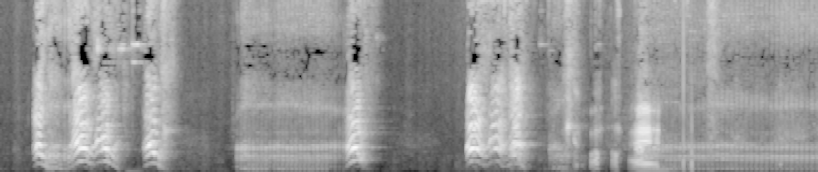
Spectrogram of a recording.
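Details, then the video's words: Peka-Pom dogs, annoyed by another dog, mixing bursts of shrill yapping barks with steady buzzing growls, while a person talks. "Peka-Poms growling"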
